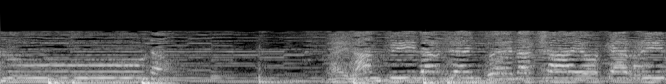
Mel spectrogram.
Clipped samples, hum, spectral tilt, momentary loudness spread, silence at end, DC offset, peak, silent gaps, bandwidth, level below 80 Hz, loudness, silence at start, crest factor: under 0.1%; none; -8 dB/octave; 12 LU; 0 s; under 0.1%; 0 dBFS; none; 5 kHz; -22 dBFS; -16 LUFS; 0 s; 16 dB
